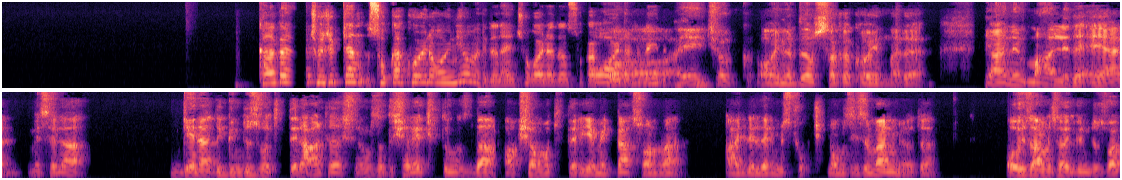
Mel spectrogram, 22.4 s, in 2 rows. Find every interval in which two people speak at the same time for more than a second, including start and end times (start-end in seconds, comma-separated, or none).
5.9-7.1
